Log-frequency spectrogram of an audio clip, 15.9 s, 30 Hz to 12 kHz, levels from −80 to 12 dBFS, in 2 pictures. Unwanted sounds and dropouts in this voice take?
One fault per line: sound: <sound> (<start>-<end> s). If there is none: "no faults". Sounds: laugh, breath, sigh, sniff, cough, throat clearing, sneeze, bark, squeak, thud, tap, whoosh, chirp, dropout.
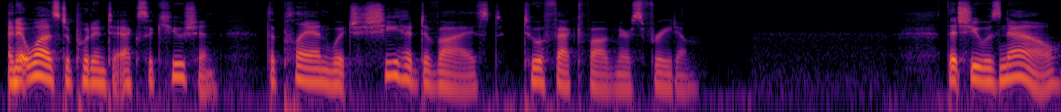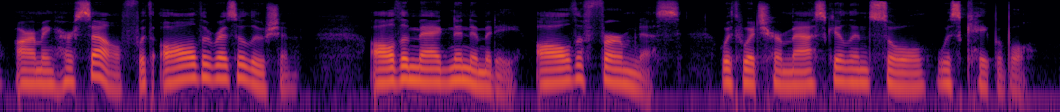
no faults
